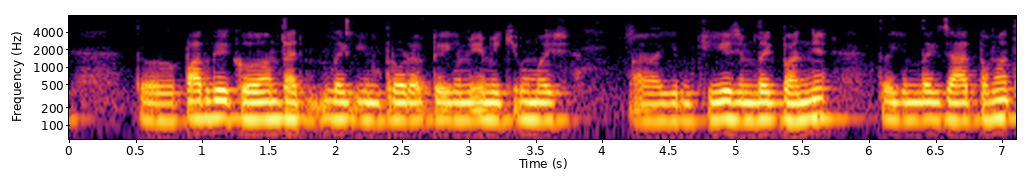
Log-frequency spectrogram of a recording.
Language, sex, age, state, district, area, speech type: Kashmiri, male, 30-45, Jammu and Kashmir, Shopian, rural, spontaneous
